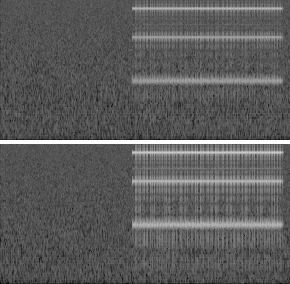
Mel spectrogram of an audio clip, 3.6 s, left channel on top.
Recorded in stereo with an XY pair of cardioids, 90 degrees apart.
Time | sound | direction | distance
1.6 | a phone ringing | 60° right | ?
